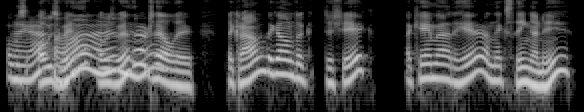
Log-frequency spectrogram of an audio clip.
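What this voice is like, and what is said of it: Attempted English accent, sounds Irish. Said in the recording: “it's probably in an English accent ... That's a little Irish.”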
